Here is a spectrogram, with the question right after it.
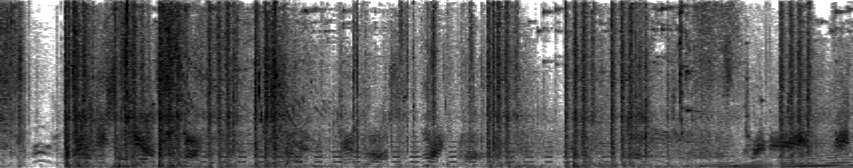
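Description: Turret gunfire during a Mangler mythic quest in a video game, dense rapid bursts of shots over a roaring engine-like drone and whooshing effects, loud and continuous with brief gaps.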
